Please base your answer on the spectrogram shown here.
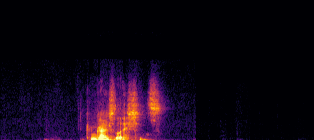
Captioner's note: quietly; silence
